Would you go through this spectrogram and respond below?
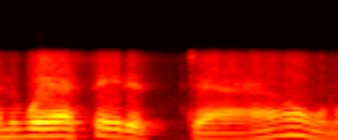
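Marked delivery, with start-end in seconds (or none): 1.0-1.7 the word "down" long and stretched out. Showing how she gives a training cue to a learner, drawn-out "down". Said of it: "I draw it out like that".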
